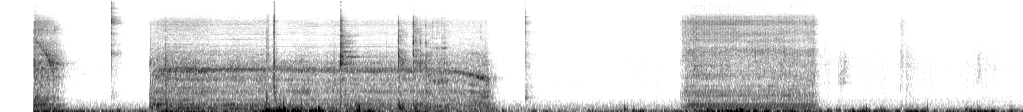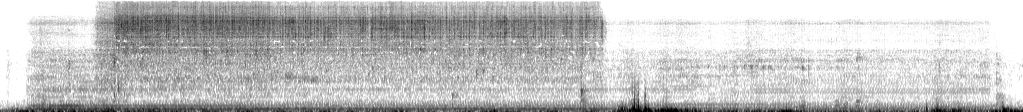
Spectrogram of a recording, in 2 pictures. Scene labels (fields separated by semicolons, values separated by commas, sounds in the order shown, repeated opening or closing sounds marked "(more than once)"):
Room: kitchen; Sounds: coffee machine, running water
